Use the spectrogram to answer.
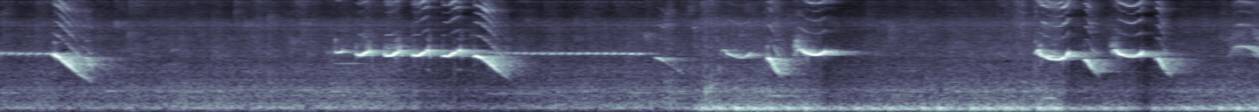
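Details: Sooty-headed bulbul lure song for provoking reluctant bulbuls: sparse whistled notes with steep downward slurs, a short trill of chirps midway, and low rumbling noise in the later part.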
